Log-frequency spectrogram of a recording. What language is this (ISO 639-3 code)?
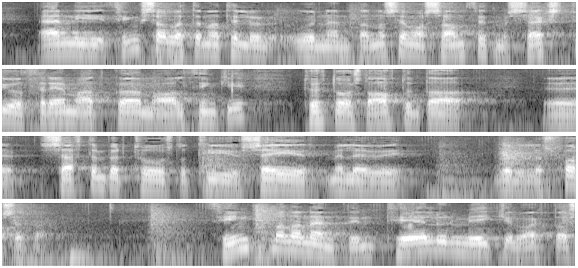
isl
